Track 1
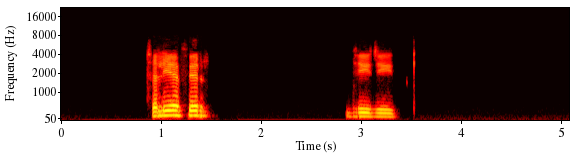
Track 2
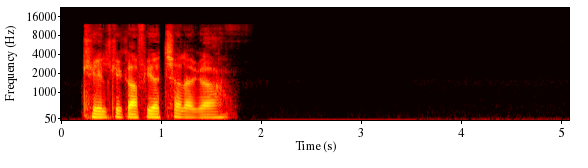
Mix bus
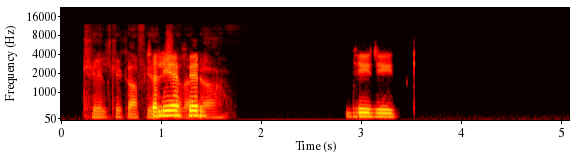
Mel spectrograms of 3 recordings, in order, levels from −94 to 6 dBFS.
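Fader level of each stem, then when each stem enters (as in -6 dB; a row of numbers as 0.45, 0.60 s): -1.0, -13.0 dB; 0.00, 0.00 s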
